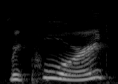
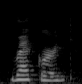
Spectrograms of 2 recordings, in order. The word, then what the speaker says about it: record: 녹음하다는 record 발음이고요. 그다음에 녹음이라고 하는 명사는 record 좀 발음이 다르죠. 이 명사랑 동사 좀 차이가 있고요.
